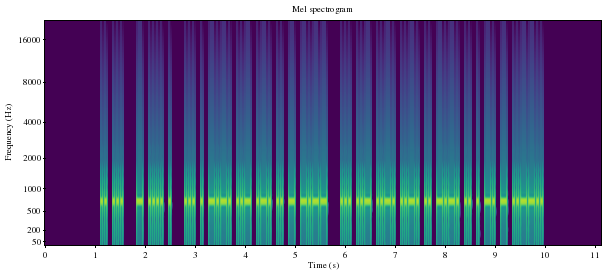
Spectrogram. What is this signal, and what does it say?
Morse code, heard as a keyed tone, about 30 wpm, 700 Hz. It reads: IS THE SECURITY SUFFICIENT?
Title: Sentences from Top 1400 Words 30wpm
